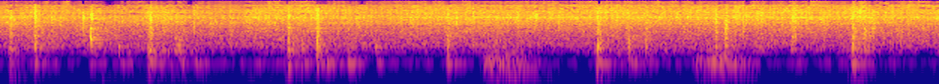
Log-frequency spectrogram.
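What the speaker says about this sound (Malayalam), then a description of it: "ഇനി നമുക്ക് നേരത്തെ മുറിച്ചിട്ട് തക്കാളി ഇടാം." Chopped tomatoes fry in a pan for paneer butter curry, giving a steady close sizzle broken by repeated scraping stirs of a spoon, with no talking.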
